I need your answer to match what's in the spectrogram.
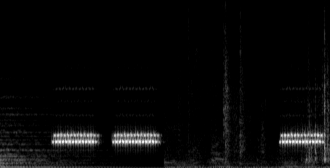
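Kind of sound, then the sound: signal or alarm, telephone ringing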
